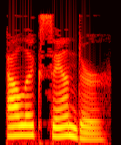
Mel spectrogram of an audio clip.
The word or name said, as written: aleksander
